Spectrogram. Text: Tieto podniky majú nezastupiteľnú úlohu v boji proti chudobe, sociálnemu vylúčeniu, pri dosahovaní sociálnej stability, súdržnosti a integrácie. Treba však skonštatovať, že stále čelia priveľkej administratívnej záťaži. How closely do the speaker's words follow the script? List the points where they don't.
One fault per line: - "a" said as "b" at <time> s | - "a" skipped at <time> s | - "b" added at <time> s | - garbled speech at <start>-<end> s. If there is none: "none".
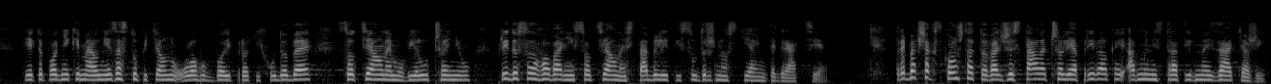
none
